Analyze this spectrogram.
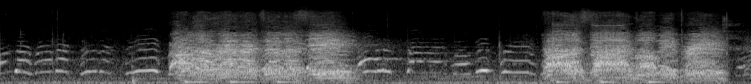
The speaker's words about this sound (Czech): jakoby dav, nebo tam bylo třeba 200 lidí, ale jakoby veliká skupina lidí opravdu se vlnila, skákala, skandovala.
